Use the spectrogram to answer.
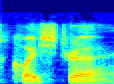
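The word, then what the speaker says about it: Kooistra: members of the committee my name is coystra and i'm the general manager of metro transit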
